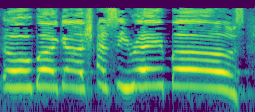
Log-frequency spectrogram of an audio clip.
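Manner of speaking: very high and loud, words stretched; acted excited shriek. Telling her friend about rainbows, excited shriek. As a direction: squeal it out in amazement.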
